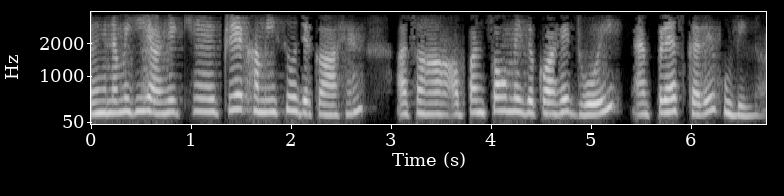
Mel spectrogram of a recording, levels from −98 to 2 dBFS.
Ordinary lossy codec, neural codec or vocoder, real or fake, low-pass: AAC, 16 kbps; codec, 16 kHz, about 1 kbps, DyCAST, with the encoder's durations; fake; 3.6 kHz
